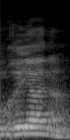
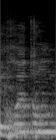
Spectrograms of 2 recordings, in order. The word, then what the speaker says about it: Brian: m'appelle Brian Brian ouais j'insiste sur la prononciation Brian parce que depuis que je suis arrivé à Paris j'ai tout entendu c'est briy Brant connard je je l'ai beaucoup entendu celui-ci c'est Breton comme prénom je sais pas s'il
